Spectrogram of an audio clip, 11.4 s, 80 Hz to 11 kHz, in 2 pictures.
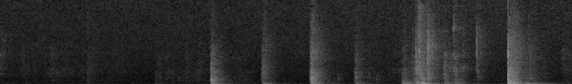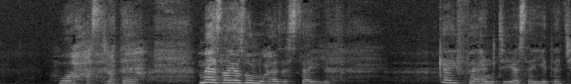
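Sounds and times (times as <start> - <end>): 
door pushed shut with solid thuds and knocks: 4.0 - 5.6
speech: 6.4 - 9.3, 10.1 - 11.4.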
